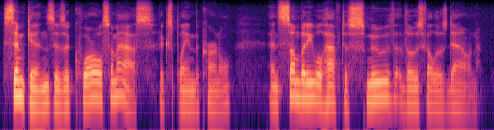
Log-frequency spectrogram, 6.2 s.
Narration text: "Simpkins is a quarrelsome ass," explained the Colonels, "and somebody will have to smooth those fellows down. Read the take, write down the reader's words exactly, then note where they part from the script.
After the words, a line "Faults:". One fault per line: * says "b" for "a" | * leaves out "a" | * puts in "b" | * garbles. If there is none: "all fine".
"Simpkins is a quarrelsome ass," explained the Colonel, "and somebody will have to smooth those fellows down.
Faults:
* says "Colonel" for "Colonels"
